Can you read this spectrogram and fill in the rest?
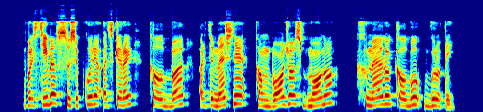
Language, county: Lithuanian, Vilnius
